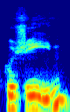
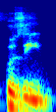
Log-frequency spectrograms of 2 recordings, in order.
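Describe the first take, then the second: First: The middle consonant sounds like 'sh'. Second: The middle consonant sounds like 'z'. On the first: The speaker calls it wrong. "I found little sha sound in it. Uh, I- you said something like cuisine" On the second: The speaker calls it right. "So it's cuisine"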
